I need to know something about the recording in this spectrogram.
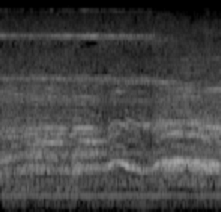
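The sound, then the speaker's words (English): A large outdoor crowd in Richmond, Virginia cheers continuously as crews use a crane to hoist an enormous statue of Confederate General Robert E. Lee off its giant pedestal, a dense wash of many voices shouting and whooping at a steady, fairly loud level, swelling slightly toward the end. “Amid happy cheers from the crowd, crews using a crane hoisted the enormous statue of Confederate General”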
